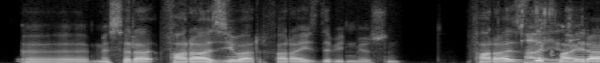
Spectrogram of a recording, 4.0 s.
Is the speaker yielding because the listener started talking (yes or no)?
no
